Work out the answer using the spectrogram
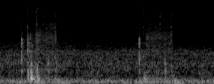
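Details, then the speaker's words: Driver's power window: two soft switch clicks at the second detent with no motor run, so auto-up fails while auto-down works; auto-up calibration lost, fixed by rolling the window fully up and holding the up switch. "though you hear the second detent it's not going up so even though if you press Auto down it goes down without of up doesn't work"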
